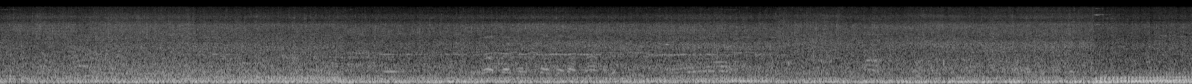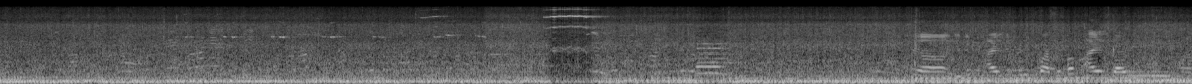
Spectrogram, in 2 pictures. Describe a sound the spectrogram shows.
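Motorbike engines hum as they ride through shallow floodwater.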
